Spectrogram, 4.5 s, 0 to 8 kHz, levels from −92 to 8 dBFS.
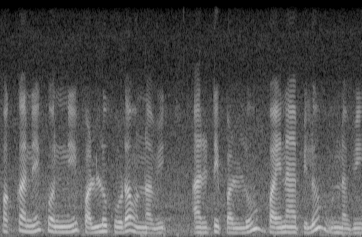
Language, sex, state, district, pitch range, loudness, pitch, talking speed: Telugu, female, Telangana, Hyderabad, 165-200 Hz, -19 LUFS, 175 Hz, 120 wpm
